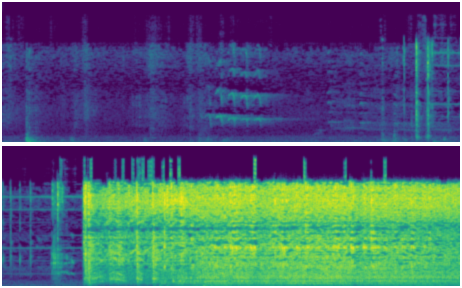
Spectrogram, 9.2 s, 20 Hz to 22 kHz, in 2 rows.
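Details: Alfa Romeo 159 JTS petrol engine starting and idling with a busy metallic rattle over the running note, from the timing chain, recorded before the chain was changed.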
